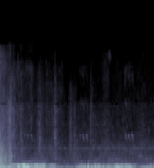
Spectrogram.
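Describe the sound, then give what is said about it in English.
Racing pigeons coo in a few low, throaty, rolling phrases that are soft and steady, with no voices. “Birds. They're pigeons. Racing pigeons.”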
